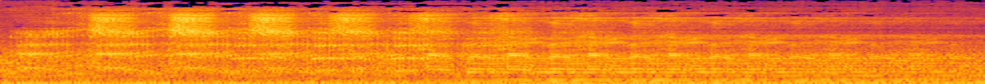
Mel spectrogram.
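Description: Dark electronic industrial techno music: a heavy low drone under layered sustained tones, with a pulsing high hiss about twice a second that fades out about halfway through.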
